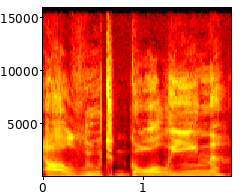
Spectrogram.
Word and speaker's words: Lut Gholein: But Lut Gholein, I believe is how you pronounce the town in that.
